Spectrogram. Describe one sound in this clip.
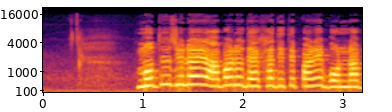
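A young woman reads out calmly through a microphone.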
